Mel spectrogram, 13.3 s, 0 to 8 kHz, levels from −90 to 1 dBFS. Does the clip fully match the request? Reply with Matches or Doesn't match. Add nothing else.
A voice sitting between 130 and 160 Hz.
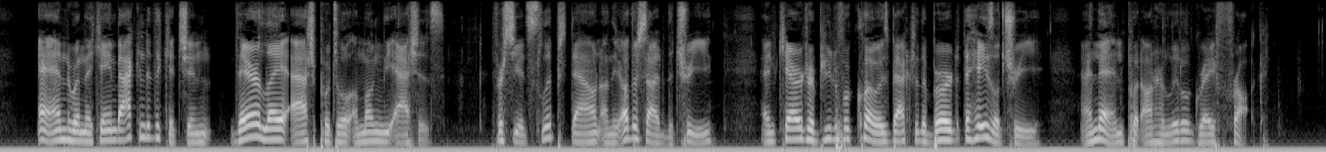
Matches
